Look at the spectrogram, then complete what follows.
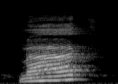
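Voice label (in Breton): "mat", Breton; petit precis de prononciation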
